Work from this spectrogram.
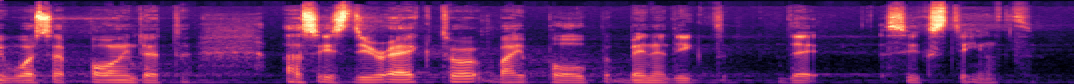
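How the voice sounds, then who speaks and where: A man with an Italian accent talks at a fairly slow pace in a fairly low pitch. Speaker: priest and choir director. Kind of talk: conference talk. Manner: halting.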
